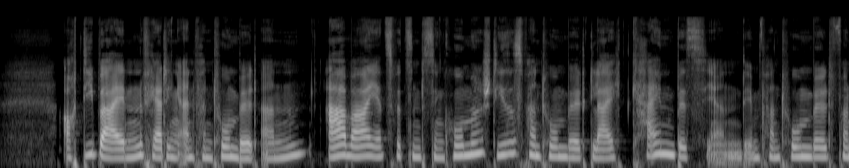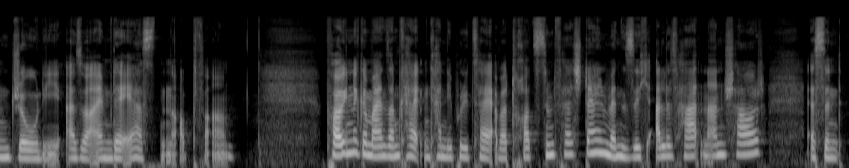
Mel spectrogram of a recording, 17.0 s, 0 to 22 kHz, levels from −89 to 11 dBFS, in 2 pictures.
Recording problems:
none

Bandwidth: 14.5 kHz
